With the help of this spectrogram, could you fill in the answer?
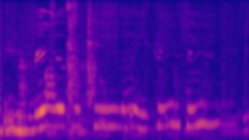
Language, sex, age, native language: Icelandic, female, 9, Icelandic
